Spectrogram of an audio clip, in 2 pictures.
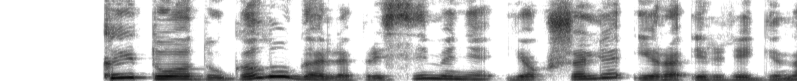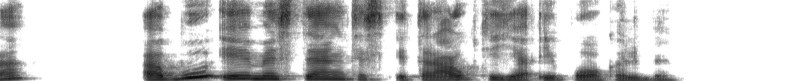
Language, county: Lithuanian, Kaunas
